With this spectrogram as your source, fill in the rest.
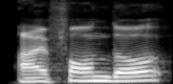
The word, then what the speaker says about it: iPhondo: Well, I'm on YouTube as iPhondo. That's like Nintendo or avocado, but it's iPhondo.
